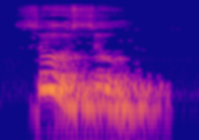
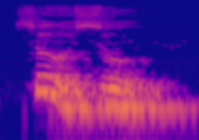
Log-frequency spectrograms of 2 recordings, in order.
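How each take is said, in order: First: It is melodic with the last vowel elongated. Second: It is melodic with the last vowel elongated.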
